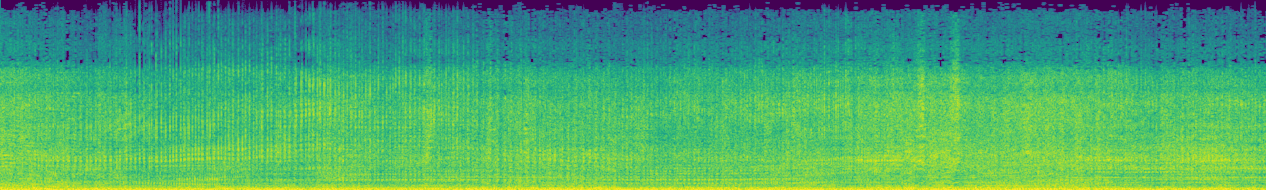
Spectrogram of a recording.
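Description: Many dirt bike and motorcycle engines running together in a pack, a dense, steady engine noise with several pitches drifting up and down as riders rev.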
